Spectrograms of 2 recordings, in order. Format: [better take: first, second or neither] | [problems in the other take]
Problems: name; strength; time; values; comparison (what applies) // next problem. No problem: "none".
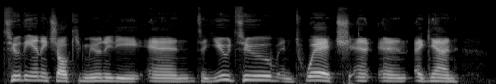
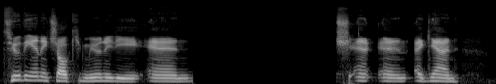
first | audio cutting out; at 2 s for 1.5 s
